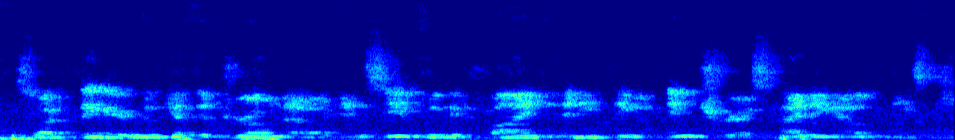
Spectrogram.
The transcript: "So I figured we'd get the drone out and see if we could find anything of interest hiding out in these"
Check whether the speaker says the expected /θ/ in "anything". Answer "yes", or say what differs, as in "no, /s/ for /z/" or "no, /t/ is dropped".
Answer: yes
